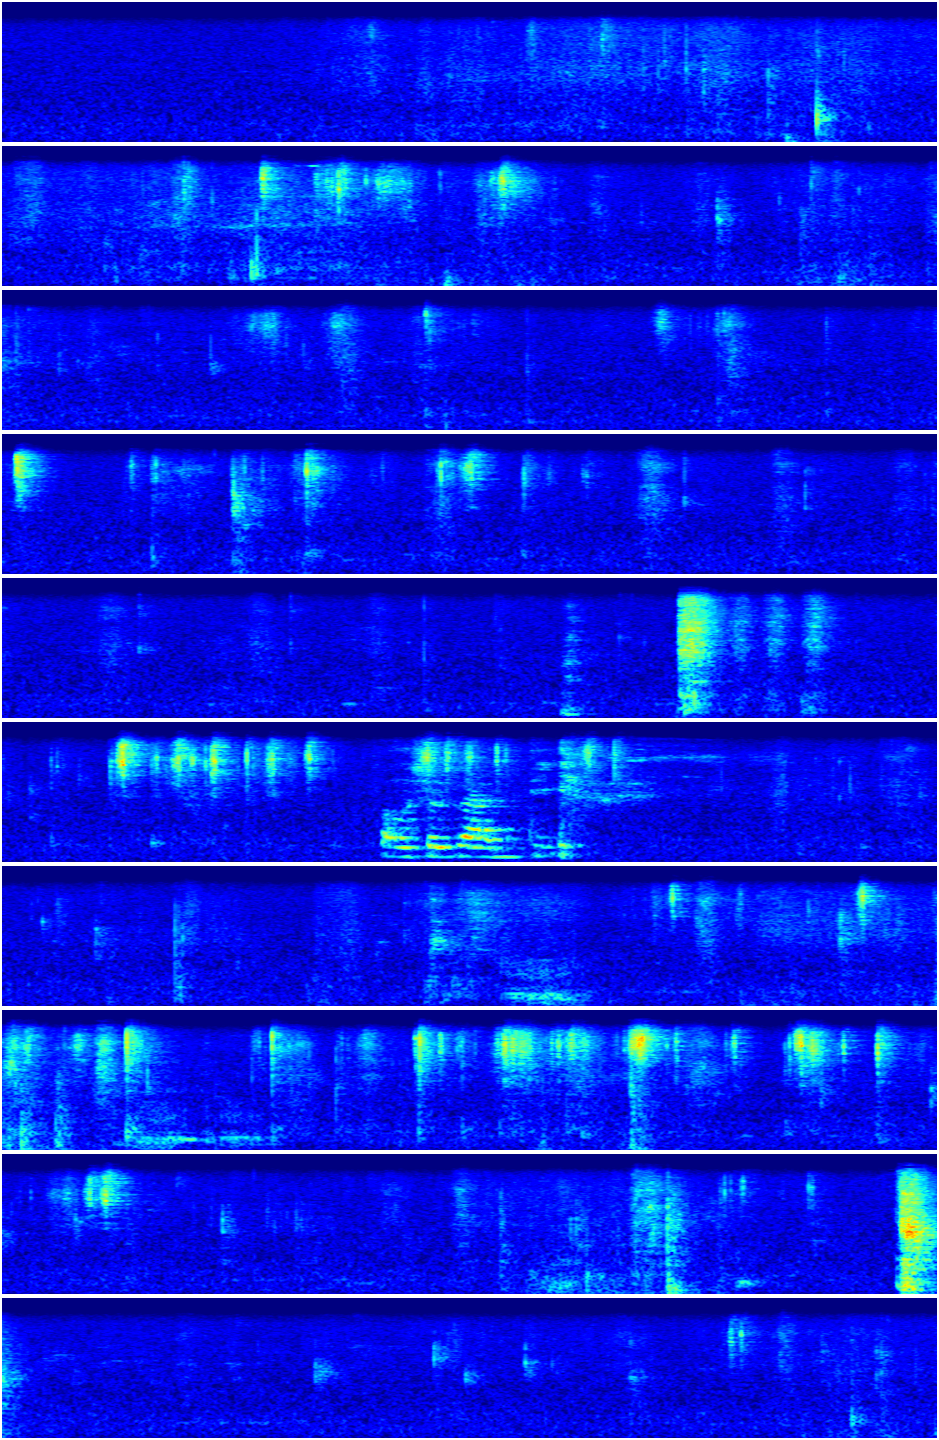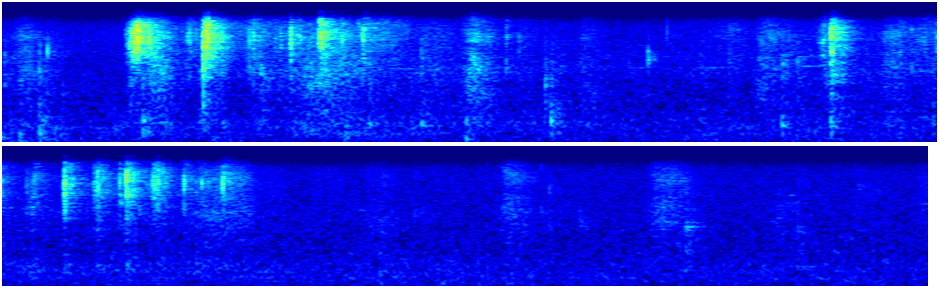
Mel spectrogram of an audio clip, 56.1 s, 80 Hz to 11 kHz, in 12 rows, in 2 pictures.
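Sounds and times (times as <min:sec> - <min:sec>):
dog claws clicking on floor: 0:05.5 - 0:07.5, 0:23.6 - 0:26.6, 0:31.3 - 0:38.2, 0:45.6 - 0:52.7.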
